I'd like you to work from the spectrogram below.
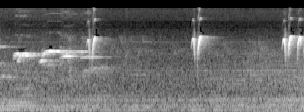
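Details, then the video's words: Sunbird (burung mantenan) in a singing display of the roll nembak style used for tutoring other birds; short high sharp notes in quick clusters, with softer warbled phrases near the start, about one burst a second. "Burung mantenan gacor roll nembak untuk masteran"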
